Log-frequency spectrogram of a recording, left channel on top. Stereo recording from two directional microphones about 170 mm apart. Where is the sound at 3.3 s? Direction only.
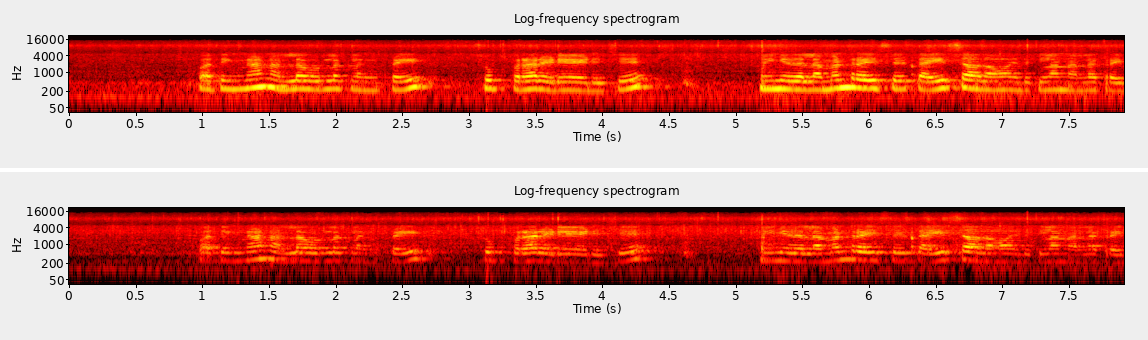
40° left (ahead or behind).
